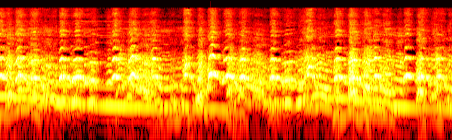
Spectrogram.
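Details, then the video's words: Young wolfdog pups being raised with a husky howl and talk together: a long, gently falling low howl runs underneath while higher wavering, yodelling cries and yips overlap in a busy chorus throughout. "The Pups Wolf Dogs Howling and Talking"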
